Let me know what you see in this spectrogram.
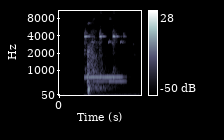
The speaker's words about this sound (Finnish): Nyt joku tulee ovesta sisään. Äh, joku soitti ovikelloa.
